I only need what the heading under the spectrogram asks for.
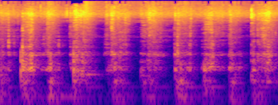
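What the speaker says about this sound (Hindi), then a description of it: "थोड़ा सा इनको फ्राई करूंगी" Nuts fry in a pan while a utensil stirs them in a quick, steady rhythm, scraping and clinking against the metal about twice a second. The sound is close and moderately loud.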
